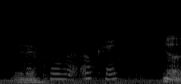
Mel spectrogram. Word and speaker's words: Mercola: Mercola, okay.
